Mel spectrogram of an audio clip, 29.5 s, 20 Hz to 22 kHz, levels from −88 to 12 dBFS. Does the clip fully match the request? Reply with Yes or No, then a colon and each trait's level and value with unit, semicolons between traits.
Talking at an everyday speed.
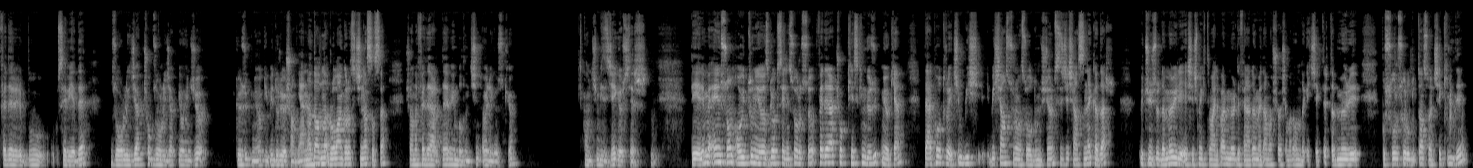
No: fast, 165 wpm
